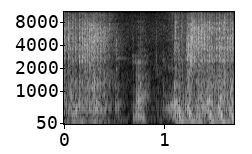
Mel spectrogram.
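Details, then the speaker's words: Jupiter MX motorcycle that is hard to start and stalls: it catches, sags almost to dying, then recovers into an uneven, lumpy idle and won't take throttle. Judged to be stumbling from too little or too much fuel, pointing to carburetor setting. "Oke, Mas Bro. Intinya motor ini mbet brebet brebet begitu. Oke, berarti rumusnya adalah brebet."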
